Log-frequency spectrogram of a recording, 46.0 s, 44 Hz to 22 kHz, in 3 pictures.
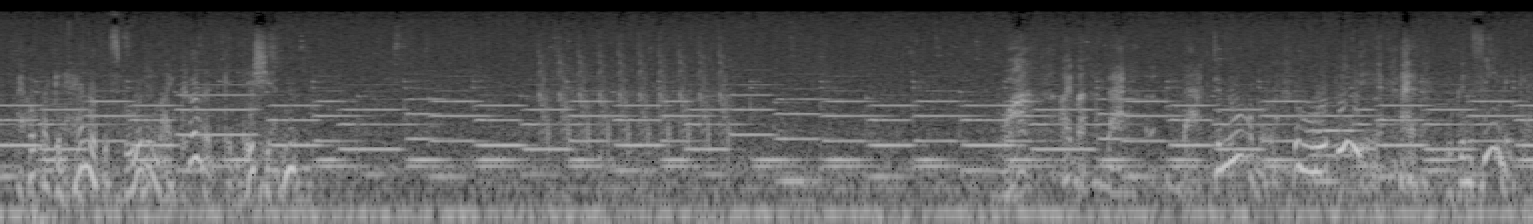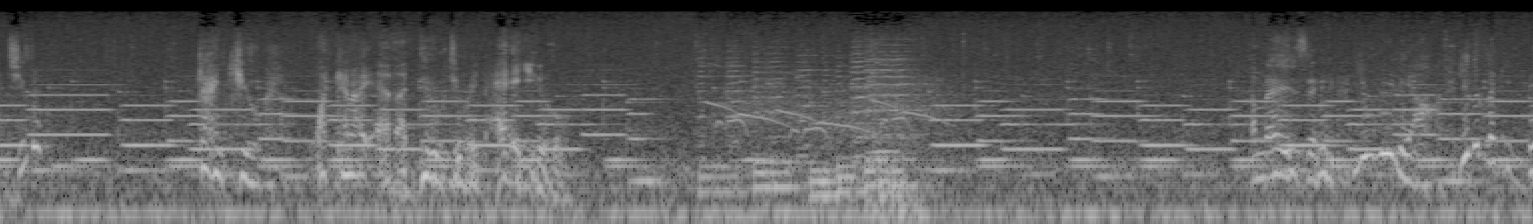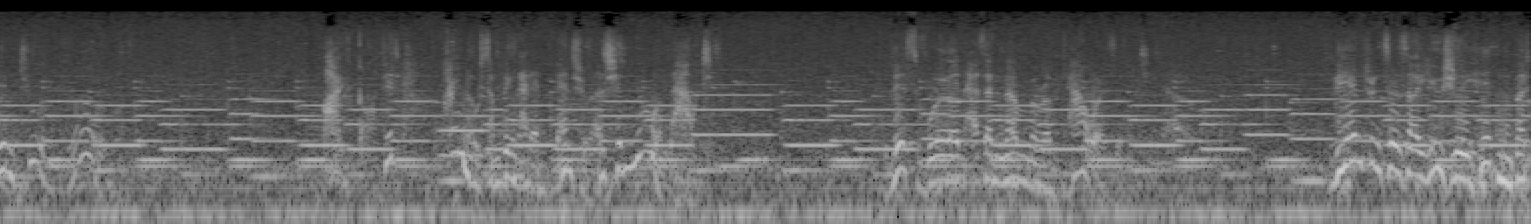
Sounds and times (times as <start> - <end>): Music: 0.0 - 45.9
Speech: 0.2 - 3.2, 10.1 - 15.8, 17.4 - 21.0, 27.8 - 31.7, 33.9 - 37.9, 39.6 - 42.2, 44.0 - 45.9.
